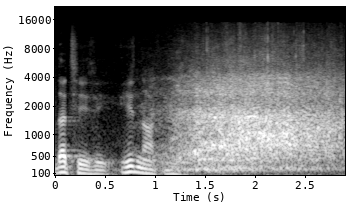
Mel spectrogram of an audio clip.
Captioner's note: laughter/Applause; 笑聲/掌聲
